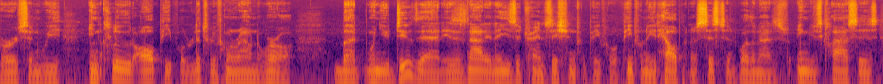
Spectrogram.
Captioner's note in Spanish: Habla en ingl\s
